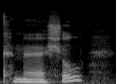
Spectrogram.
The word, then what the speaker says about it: commercial: comfortable now we have commercial commercial so the stress is here and we've got a schwa at the beginning so it's commercial and it's not commercial so it's commercial so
